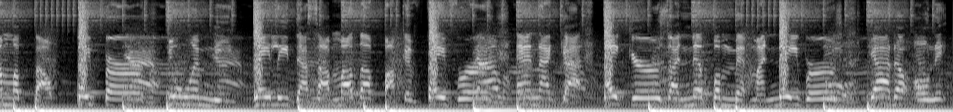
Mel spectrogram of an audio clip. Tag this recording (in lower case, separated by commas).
music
